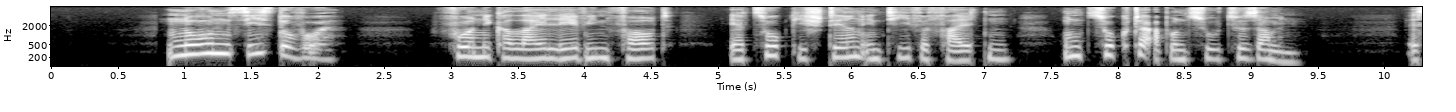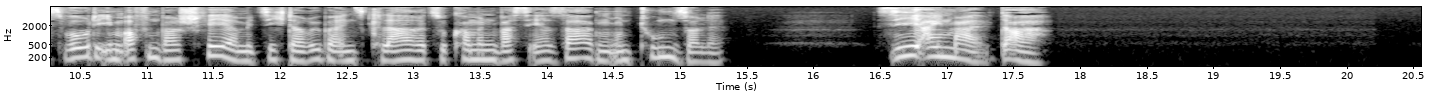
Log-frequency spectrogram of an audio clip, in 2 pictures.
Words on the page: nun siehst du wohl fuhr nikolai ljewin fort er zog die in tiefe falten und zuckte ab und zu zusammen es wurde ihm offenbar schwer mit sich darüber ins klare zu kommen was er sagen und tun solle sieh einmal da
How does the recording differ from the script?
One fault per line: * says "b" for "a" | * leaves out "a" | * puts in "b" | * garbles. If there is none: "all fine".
* puts in "stirn"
